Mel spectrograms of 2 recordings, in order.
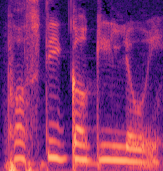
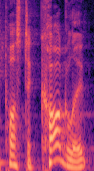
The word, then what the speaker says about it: Postecoglou: Posty Goggy Louie. Is that actually how you say it? Mr. Pogolo. Ange Postecoglou, he's one of the nicest chaps you'll ever meet.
